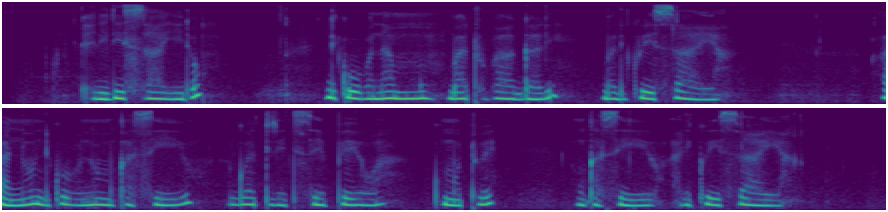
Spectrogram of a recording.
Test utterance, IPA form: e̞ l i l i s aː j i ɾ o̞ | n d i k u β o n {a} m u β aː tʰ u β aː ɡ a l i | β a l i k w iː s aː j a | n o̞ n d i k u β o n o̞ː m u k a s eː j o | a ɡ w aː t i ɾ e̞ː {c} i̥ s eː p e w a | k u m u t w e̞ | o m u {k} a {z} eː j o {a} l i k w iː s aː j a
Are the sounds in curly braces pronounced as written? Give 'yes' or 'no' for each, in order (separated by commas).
yes, yes, yes, no, yes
